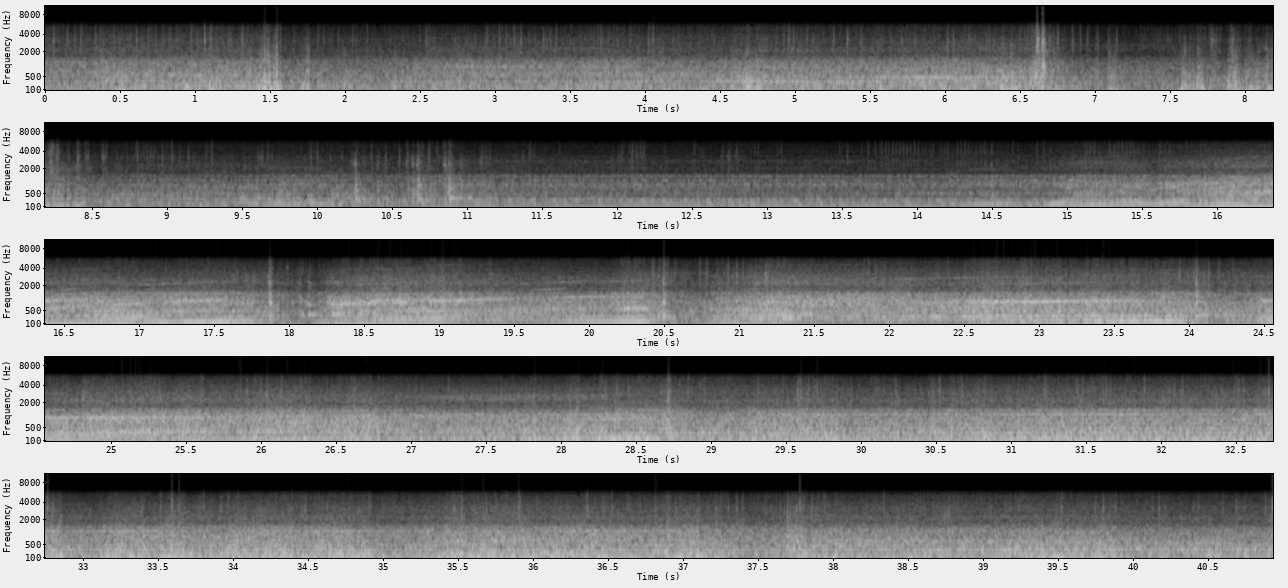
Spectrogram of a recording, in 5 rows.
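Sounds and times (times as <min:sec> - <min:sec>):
tire road noise: 0:00.0 - 0:40.9
wind noise: 0:00.0 - 0:40.9
motorcycle engine accelerating: 0:09.8 - 0:40.9.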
